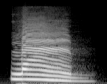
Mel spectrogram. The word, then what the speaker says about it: lamb: Lamb.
